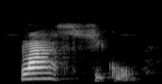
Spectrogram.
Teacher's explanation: a sílaba tônica é a antepenúltima por exemplo plástico veja que Plus é a sílaba mais forte e ela vem antes da penúltima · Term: proparoxítonas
